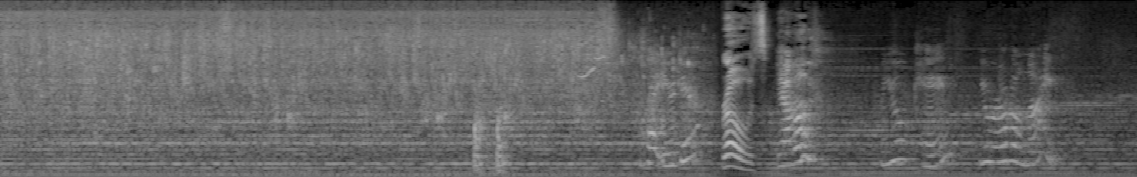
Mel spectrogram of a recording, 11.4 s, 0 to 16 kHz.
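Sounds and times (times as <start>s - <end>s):
tap water running into a bathroom sink: 0.0s - 7.1s
speech: 4.8s - 5.2s, 6.5s - 10.7s.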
